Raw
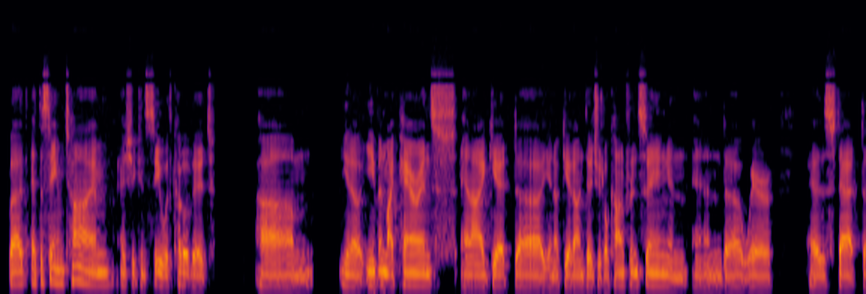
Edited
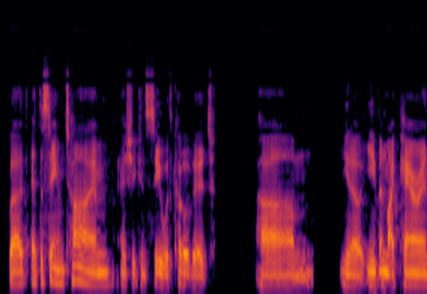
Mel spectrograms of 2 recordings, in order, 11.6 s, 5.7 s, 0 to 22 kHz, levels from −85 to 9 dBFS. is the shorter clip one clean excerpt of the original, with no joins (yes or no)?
yes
